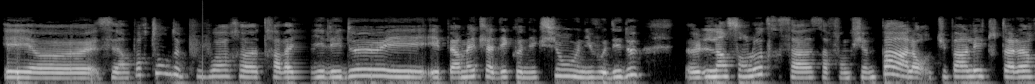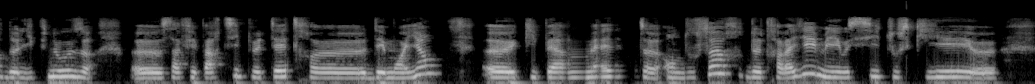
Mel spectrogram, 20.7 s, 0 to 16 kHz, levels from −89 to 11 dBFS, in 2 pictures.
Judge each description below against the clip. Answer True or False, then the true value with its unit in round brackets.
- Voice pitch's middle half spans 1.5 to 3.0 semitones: True (2.7 semitones)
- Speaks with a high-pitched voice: True (220 Hz)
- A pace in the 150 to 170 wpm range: True (160 wpm)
